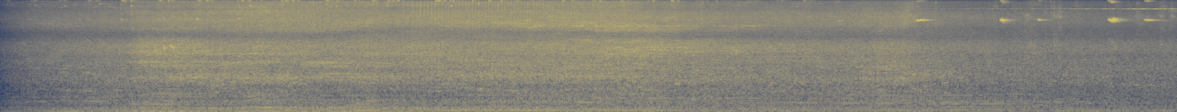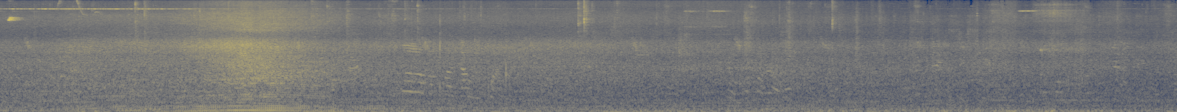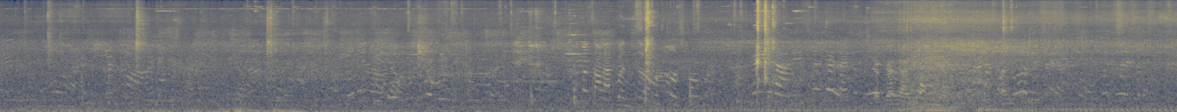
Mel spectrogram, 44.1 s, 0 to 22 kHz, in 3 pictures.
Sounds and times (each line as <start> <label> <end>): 0.0 Traffic Sound 44.1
